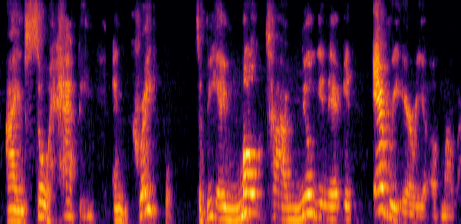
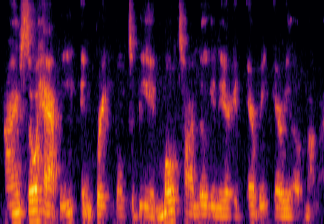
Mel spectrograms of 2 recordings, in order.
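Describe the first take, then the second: First: It is said with strong emotion and feeling. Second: It is said plainly, without much feeling.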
